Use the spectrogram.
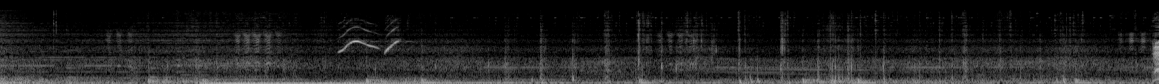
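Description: The horse Roach's hooves clip-clop in a video game, steady and close, with a short animal call partway through and soft ambient game sound around it.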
